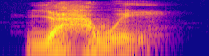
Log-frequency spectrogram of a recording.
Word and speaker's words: Yahweh: Which actually the Jews, they don't know how to pronounce because it doesn't have a vowel. It's Y-H-W-H. So they have to put A and E in between to be able to pronounce it. Yahweh.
